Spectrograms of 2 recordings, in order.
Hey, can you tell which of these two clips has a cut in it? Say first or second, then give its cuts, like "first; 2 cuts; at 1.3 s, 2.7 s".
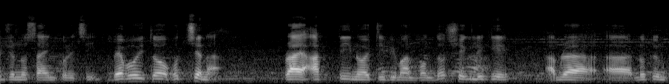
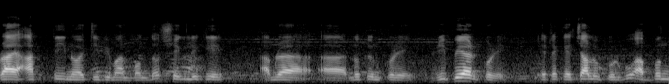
first; 1 cut; at 0.9 s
